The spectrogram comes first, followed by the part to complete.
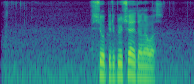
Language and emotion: Russian, neutral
